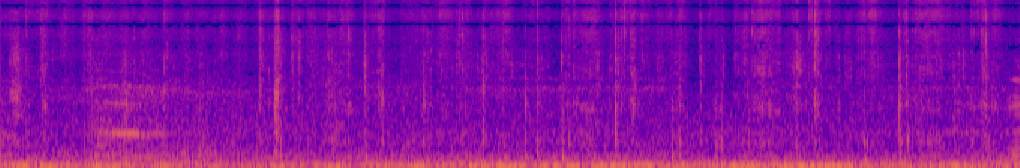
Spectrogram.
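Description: A metal spoon stirring milled black powder in a plastic mixing cup, giving irregular light clicks and scrapes over a low rumble. The powder is being worked with a few drops of water until it stops raising dust.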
